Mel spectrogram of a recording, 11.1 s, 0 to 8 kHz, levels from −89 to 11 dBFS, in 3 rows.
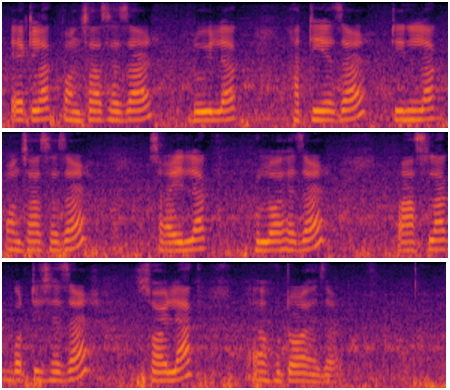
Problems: constant background noise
